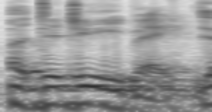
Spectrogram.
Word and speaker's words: Adejuyigbe: And as far as I know, and from now on, I'm going to pronounce it Adejuyigbe. – Yep. Nailed it. – You which all is just the sentence, did you eBay? – Did you? – I'm glad it works. – It's perfect. That's the right pronunciation.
